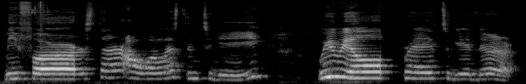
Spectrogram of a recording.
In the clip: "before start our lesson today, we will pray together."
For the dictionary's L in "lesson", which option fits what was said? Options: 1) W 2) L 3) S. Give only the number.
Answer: 2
